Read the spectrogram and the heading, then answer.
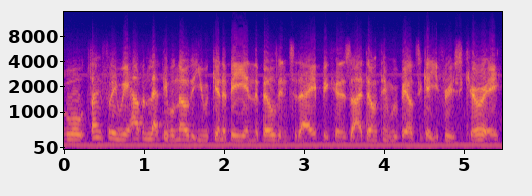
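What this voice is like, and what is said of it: British accent. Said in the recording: “I love the accent, man. I love your accent ... Very attractive women you have over here with the accent.”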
